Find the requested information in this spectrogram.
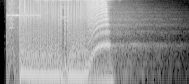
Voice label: Jackal Redux Attack, Enemies, Barks; Warframe; Corpus

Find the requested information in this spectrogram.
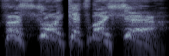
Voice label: Sight Lost Shout Soldier Sword Agent Male, Battle; Dialog; Barks; Melee; Sinecure

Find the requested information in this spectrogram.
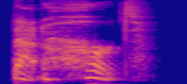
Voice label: Low Health Operator Voice; Operator Mission

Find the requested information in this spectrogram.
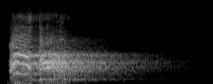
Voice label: Pain Ghoul Saw, en; Grineer Ghoul Sawman

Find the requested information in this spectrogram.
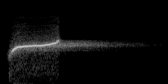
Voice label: Horse Sprint Adult; Warframe; Duviri

